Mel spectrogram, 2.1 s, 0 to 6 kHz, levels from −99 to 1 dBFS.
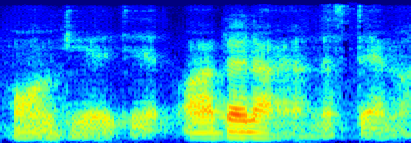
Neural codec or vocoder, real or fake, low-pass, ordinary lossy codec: codec, 16 kHz, 0.5 kbps, X-Codec, HuBERT features, trained on LibriSpeech; fake; 5.4 kHz; AAC, 32 kbps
